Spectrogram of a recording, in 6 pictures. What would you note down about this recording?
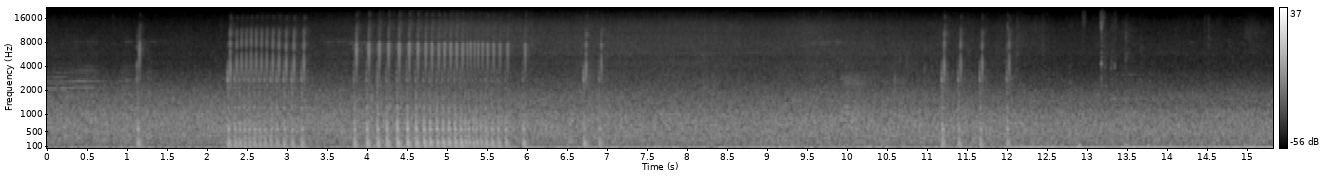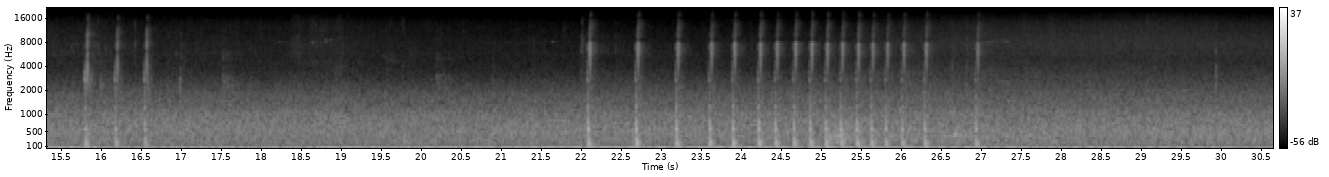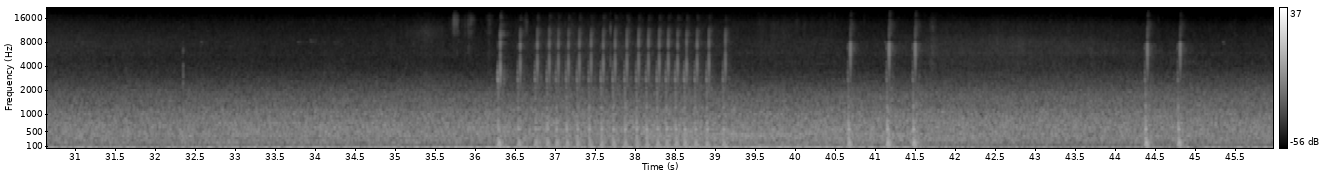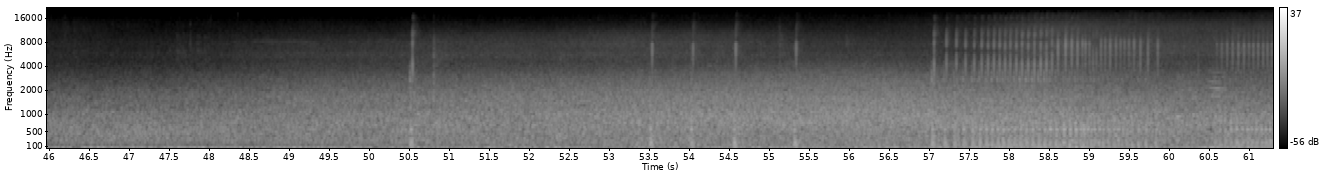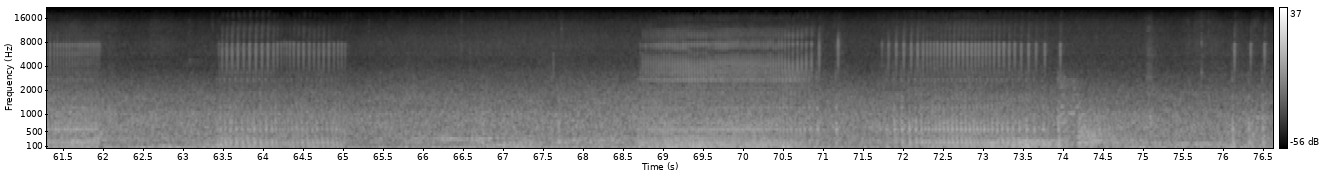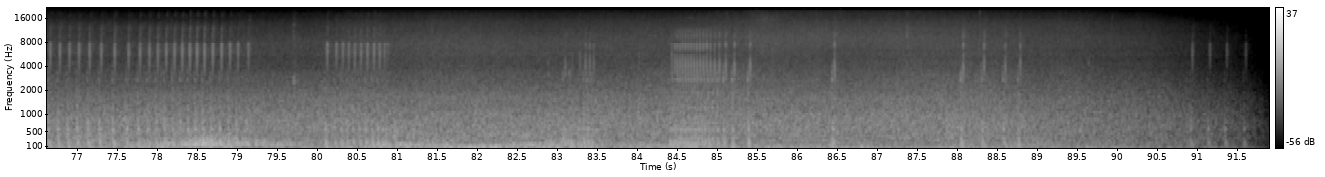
recorder touching the trunk of a tree so the vibrations of the tree get picked up as well. the tree is pressing against another tree and you can hear the rubbing of branches and the patting of the trunk (roland r-07)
